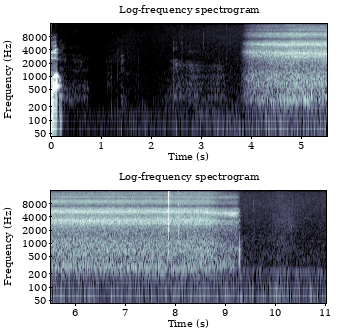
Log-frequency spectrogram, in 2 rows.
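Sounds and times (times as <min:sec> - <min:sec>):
breath blown into mouthpiece: 0:03.3 - 0:09.4
breathalyzer pump click: 0:03.8 - 0:09.4.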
